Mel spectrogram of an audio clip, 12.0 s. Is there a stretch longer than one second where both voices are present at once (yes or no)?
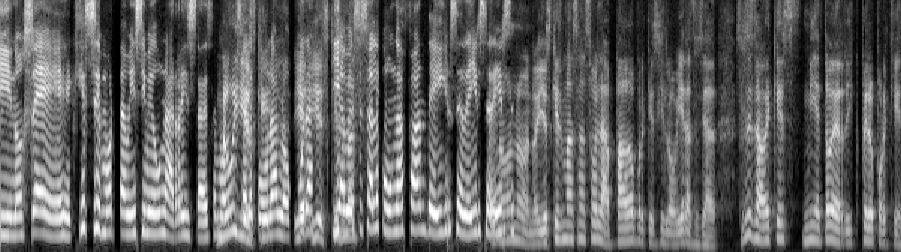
yes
